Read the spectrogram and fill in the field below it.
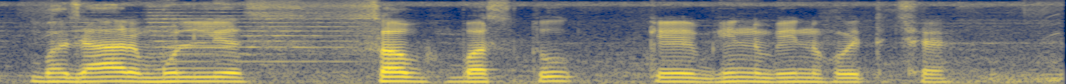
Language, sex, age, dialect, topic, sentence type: Maithili, male, 18-24, Southern/Standard, agriculture, statement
